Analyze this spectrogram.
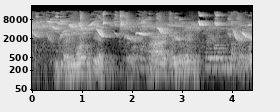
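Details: Green-winged saltator baderna song with sharp falling whistles and twittery notes in uneven bursts, partly mixed with low background voices.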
